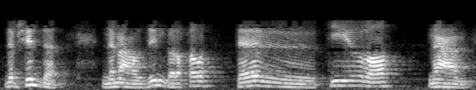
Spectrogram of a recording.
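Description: Egyptian guy teaching quran recitation online, patient, mid pitch, sounds like a phone call. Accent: Egyptian Arabic. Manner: explains patiently, then chants verses slowly. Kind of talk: online tajweed lesson. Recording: tinny phone-like line.

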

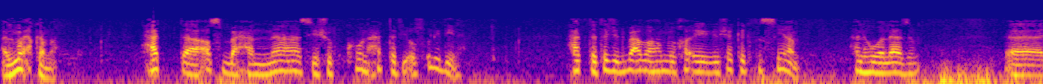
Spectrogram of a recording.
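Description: A man speaks formal standard Arabic at a brisk pace in a religious panel discussion. His delivery is preacherly and addressed straight to the audience. The recording is muffled, with faint noise under the voice. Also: medium pitch. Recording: dull, noisy radio-like sound.

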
